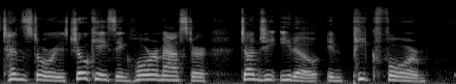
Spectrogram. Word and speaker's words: Junji: Junji is how you say the first name.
